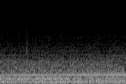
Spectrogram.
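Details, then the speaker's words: 2016 Ram 2500 HD 4x4 pickup while driving: a steady growling, howling drone like a low-flying airplane under the road noise; tires are in good shape and not unevenly worn, so a wheel bearing hub assembly is suspected. "this Ram 2500 HD four-wheel drive has a growling noise coming out of it and I'm pretty sure it's not my stomach but it always pays to play it safe"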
